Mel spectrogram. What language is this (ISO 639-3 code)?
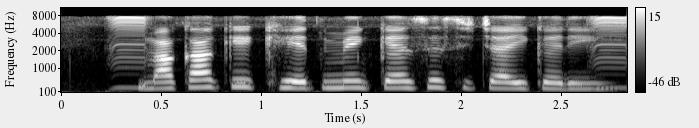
bho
